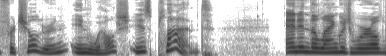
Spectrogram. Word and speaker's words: plant: I didn't either but the Welsh word for children is plant p l a n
